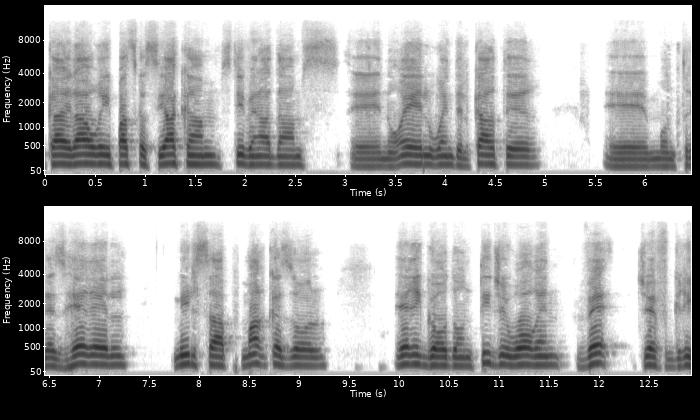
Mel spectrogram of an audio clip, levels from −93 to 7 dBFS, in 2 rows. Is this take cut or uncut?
uncut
